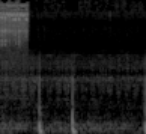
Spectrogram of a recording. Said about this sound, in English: Listen to that heartbeat.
